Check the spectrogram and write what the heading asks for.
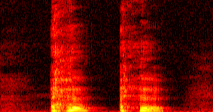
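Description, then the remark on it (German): Two short, deliberate coughs, used instead of clearing the throat, each a sharp burst trailing into a voiced rasp, separated by a brief pause, with quiet before and after and no talking. “Nee, genau, Husten ist besser. Ja. Statt zu räuspern, jetzt erzähle ich wahrscheinlich wieder das genau falsch rum, aber statt zu räuspern, soll man, glaube ich,”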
